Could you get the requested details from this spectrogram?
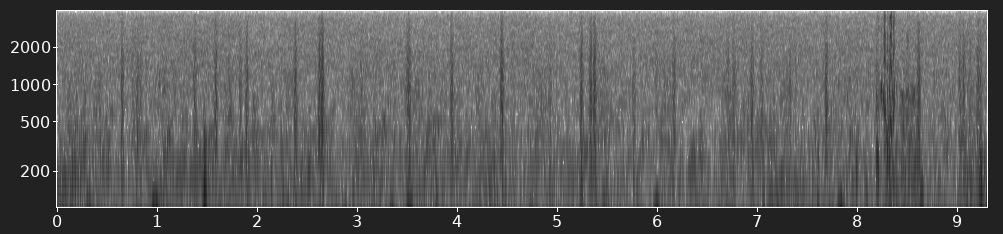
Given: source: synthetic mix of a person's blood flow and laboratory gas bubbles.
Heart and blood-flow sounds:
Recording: Doppler ultrasound of blood flow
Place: subclavian vein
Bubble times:
8.17-8.64 s: bubbles
From the record:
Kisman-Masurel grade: 211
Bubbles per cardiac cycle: several, 3 to 8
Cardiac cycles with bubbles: 1 to 10%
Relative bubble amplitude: barely perceptible (0.100 to 0.250)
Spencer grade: 1 (occasional bubble signal discernible with the cardiac motion signal, with majority of cardiac periods free of bubbles)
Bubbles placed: anywhere in the cardiac cycle

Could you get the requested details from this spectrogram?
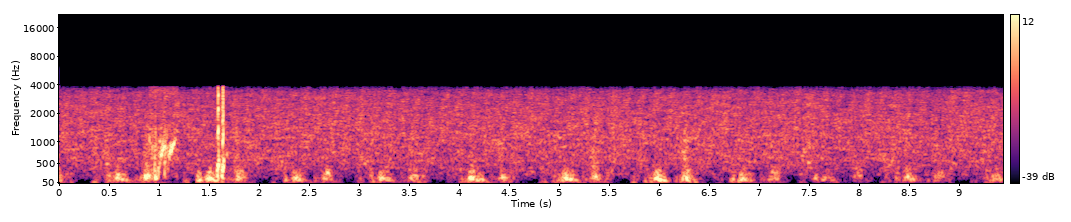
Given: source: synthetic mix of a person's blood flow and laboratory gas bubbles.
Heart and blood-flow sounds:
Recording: Doppler ultrasound of blood flow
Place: precordium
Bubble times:
0.90-1.19 s: bubbles
1.55-1.69 s: bubbles
From the record:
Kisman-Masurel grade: 113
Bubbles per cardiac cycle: 1 to 2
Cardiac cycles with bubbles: 1 to 10%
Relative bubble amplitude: loud (0.450 to 0.775)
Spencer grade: 1 (occasional bubble signal discernible with the cardiac motion signal, with majority of cardiac periods free of bubbles)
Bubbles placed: only in the low amplitude regions of the cardiac cycle

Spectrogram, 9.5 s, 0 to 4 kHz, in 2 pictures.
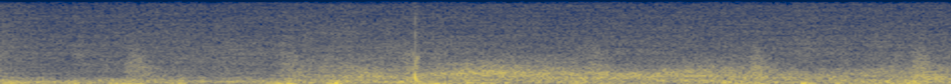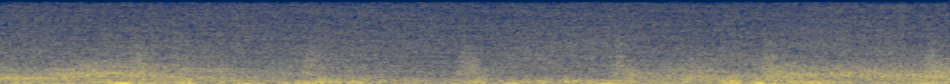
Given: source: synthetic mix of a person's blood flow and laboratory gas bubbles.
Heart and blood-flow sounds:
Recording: Doppler ultrasound of blood flow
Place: subclavian vein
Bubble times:
2.02-2.15 s: bubbles
From the record:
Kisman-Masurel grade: 123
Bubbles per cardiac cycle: 1 to 2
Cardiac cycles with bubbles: 10 to 50%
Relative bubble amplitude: loud (0.450 to 0.775)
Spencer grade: 2 (many but less than half of the cardiac periods contain bubble signals, singularly or in groups)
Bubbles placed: anywhere in the cardiac cycle

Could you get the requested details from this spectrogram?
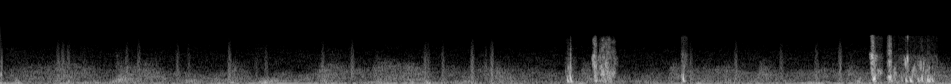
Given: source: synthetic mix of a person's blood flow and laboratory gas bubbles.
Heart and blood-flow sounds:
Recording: Doppler ultrasound of blood flow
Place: subclavian vein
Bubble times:
0.00-0.02 s: bubbles
5.65-5.77 s: bubbles
5.92-6.18 s: bubbles
6.81-6.89 s: bubbles
8.69-8.83 s: bubbles
8.86-9.38 s: bubbles
From the record:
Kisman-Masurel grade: 223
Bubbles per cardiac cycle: several, 3 to 8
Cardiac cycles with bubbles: 10 to 50%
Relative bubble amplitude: loud (0.450 to 0.775)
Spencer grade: 2 (many but less than half of the cardiac periods contain bubble signals, singularly or in groups)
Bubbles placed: anywhere in the cardiac cycle

